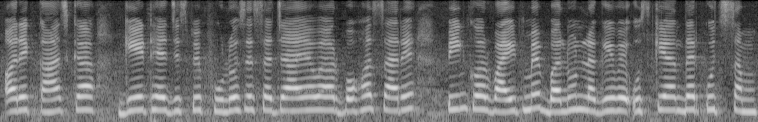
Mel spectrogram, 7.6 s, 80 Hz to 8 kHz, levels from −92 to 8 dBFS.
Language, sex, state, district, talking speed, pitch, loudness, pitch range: Hindi, female, Bihar, Katihar, 220 wpm, 290 Hz, -15 LUFS, 270-300 Hz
